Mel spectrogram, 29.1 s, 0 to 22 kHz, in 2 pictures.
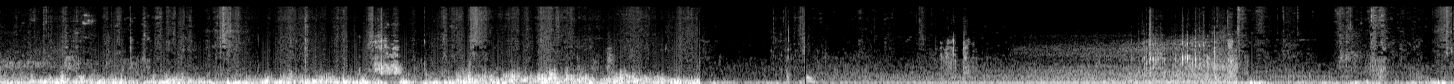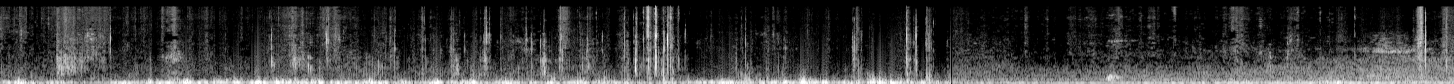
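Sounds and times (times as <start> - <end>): low rumble: 0.0 - 7.1, 8.4 - 14.9
plastic bottle and soil handling: 0.0 - 10.0, 11.4 - 29.0.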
